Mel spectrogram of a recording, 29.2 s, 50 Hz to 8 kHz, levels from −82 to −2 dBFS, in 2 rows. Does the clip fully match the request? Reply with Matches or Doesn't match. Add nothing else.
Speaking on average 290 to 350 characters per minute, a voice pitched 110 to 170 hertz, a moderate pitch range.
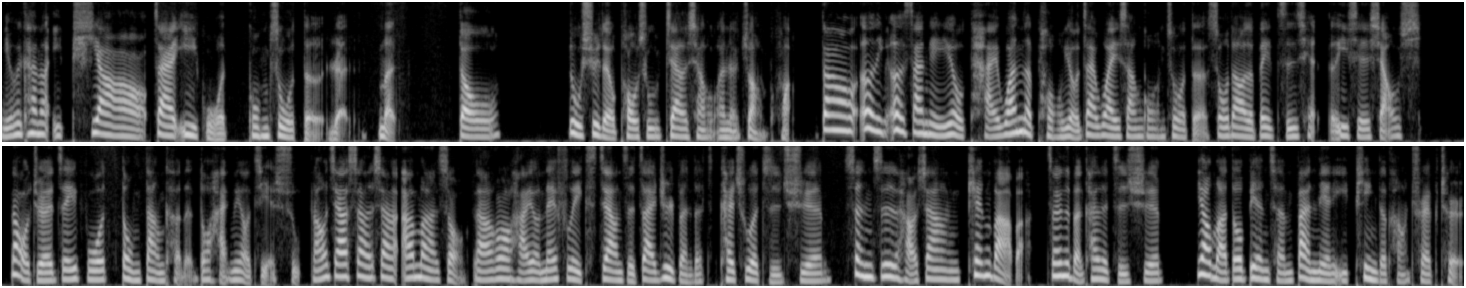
Doesn't match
